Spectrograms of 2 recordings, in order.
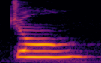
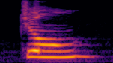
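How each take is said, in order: The two takes are said the same way.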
